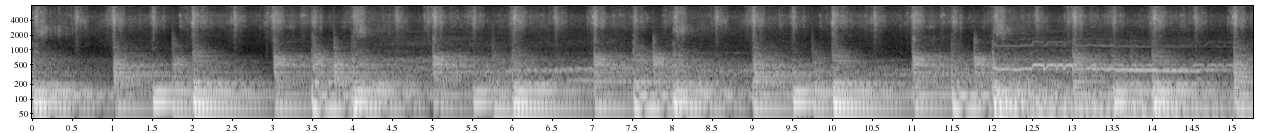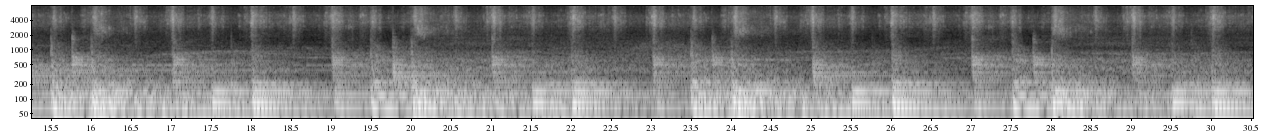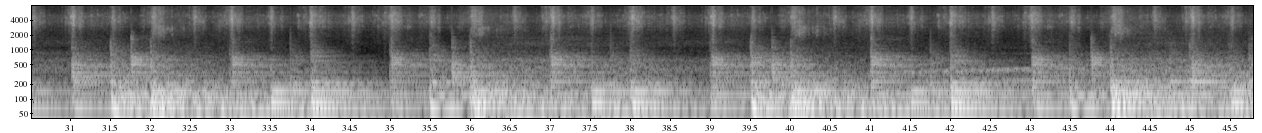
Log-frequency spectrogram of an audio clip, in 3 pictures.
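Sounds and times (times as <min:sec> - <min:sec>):
drumming: 0:00.0 - 0:45.7.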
